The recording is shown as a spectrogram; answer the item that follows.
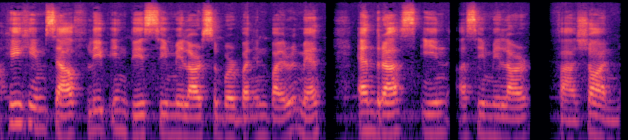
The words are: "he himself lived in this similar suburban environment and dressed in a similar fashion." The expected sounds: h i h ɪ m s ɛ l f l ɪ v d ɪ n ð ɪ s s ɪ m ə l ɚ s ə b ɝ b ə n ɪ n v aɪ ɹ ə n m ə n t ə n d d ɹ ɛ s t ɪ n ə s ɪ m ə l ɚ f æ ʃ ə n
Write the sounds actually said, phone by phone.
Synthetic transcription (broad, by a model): h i h ɪ m s ɛ l f l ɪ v ɪ n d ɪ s s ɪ m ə l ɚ s ə b ɝ b ə n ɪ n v aɪ ɹ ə n m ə n t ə n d d ɹ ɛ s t ɪ n ə s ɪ m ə l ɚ f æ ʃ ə n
